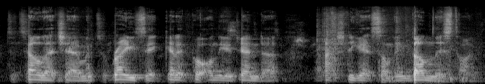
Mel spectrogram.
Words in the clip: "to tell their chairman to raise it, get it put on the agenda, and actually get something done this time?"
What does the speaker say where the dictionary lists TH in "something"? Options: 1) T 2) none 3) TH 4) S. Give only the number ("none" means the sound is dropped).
3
